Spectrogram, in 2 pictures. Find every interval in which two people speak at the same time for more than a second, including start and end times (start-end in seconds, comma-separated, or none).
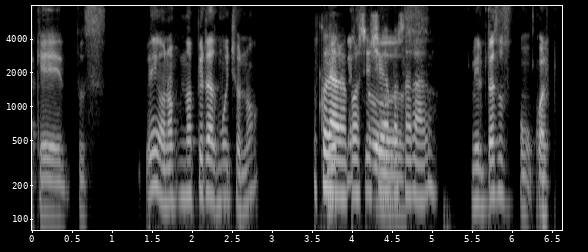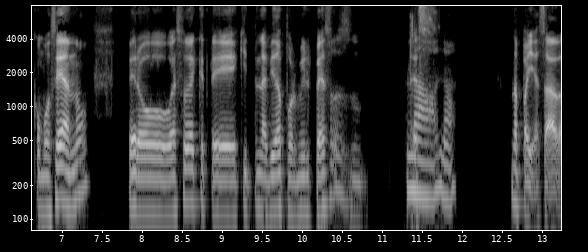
3.6-5.0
